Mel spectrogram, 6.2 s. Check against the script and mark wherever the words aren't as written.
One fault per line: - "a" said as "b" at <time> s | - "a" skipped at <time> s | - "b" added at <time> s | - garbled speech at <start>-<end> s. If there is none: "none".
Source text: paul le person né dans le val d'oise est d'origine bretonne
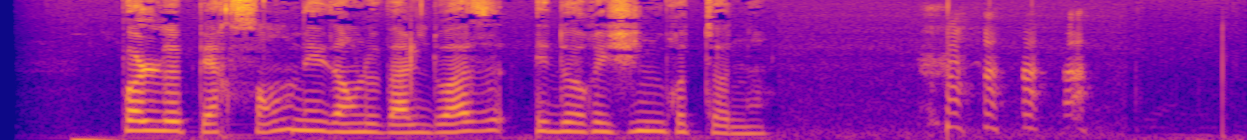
none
